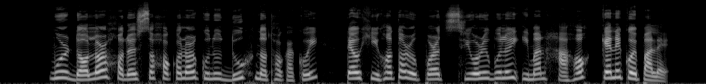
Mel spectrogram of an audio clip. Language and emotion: Assamese, angry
